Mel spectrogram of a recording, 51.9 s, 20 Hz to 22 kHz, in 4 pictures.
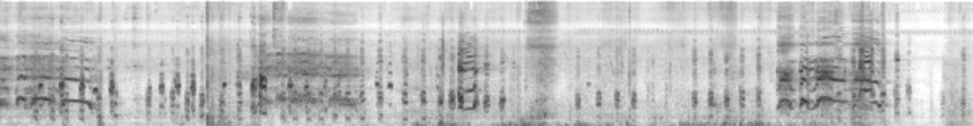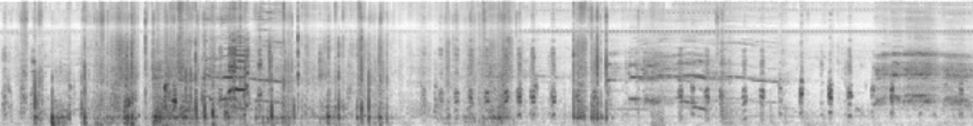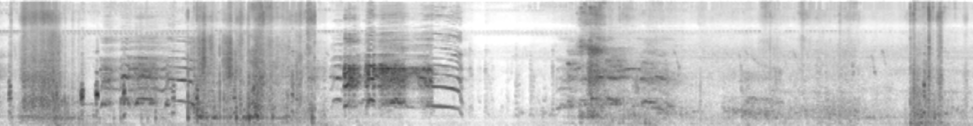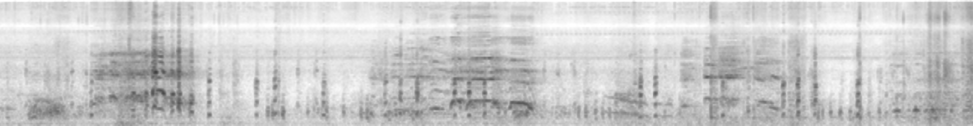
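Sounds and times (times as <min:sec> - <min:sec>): roosters crowing: 0:00.0 - 0:07.3, 0:09.5 - 0:12.0, 0:15.0 - 0:17.6, 0:19.4 - 0:23.6, 0:24.5 - 0:29.5, 0:30.1 - 0:32.2, 0:33.3 - 0:37.4, 0:39.3 - 0:41.9, 0:43.8 - 0:46.3, 0:47.0 - 0:49.8
chickens clucking: 0:00.0 - 0:30.6, 0:31.2 - 0:51.9.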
